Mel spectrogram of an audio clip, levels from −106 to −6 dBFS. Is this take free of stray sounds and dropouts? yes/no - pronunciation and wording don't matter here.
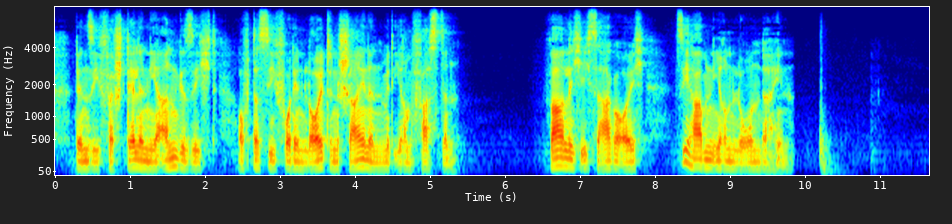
no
